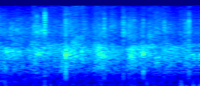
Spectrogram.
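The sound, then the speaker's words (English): A crowd at Metro Tab church applauds steadily, many hands clapping in a dense, even patter with occasional sharper claps standing out, sustained at a moderate level throughout with no voices. “Oh, yeah, y'all can give it up.”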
